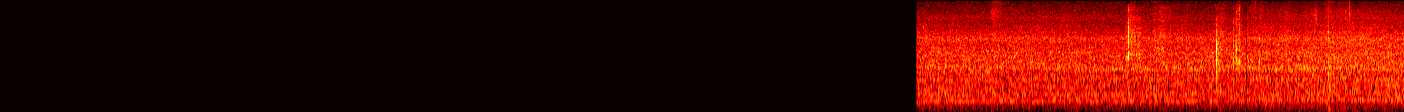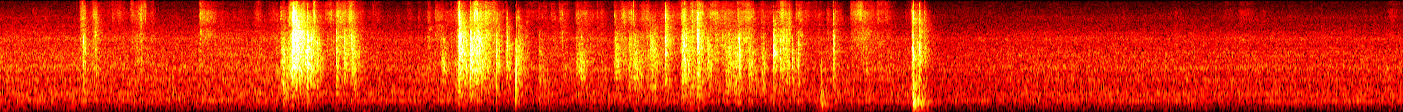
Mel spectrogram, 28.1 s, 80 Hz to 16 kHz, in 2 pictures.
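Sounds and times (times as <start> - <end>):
steady hum: 9.2 - 27.9.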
